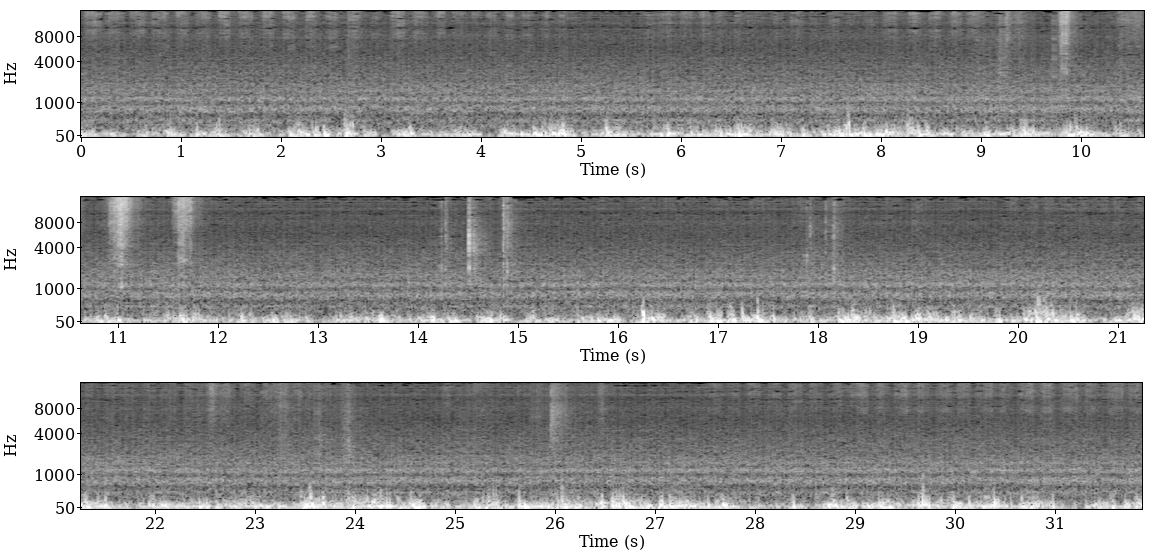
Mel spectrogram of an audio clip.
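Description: Crayon rubbing back and forth on paper over a table: a dull, rapidly pulsing scrubbing from quick colouring strokes, with a few light clicks partway through.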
